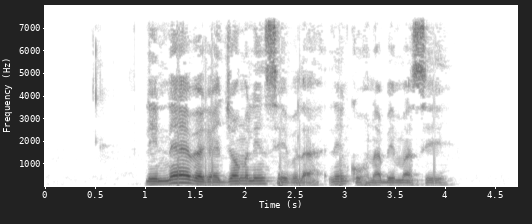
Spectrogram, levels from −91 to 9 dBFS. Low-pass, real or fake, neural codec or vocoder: 7.2 kHz; real; none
